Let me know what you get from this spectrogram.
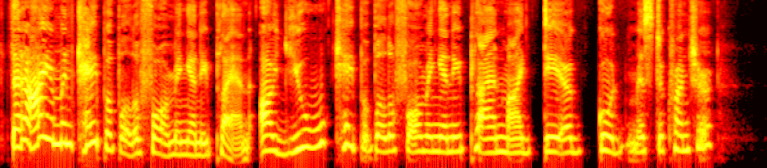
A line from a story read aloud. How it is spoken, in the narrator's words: said Miss Pross, wildly crying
